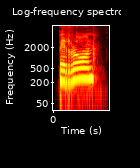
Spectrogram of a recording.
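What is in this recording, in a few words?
"perroon", Estonian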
